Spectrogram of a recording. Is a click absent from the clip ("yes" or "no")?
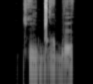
no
